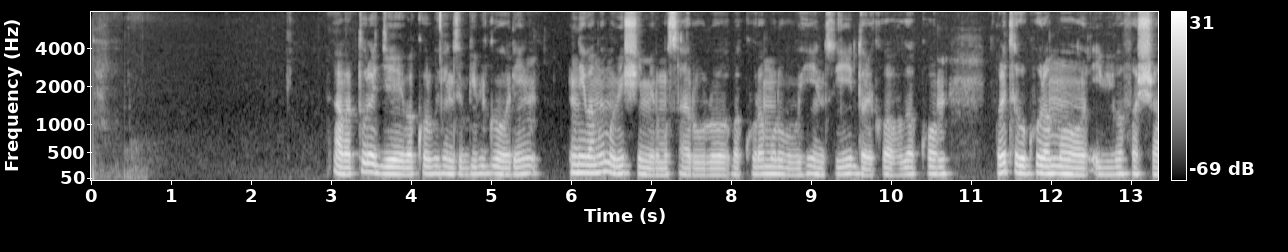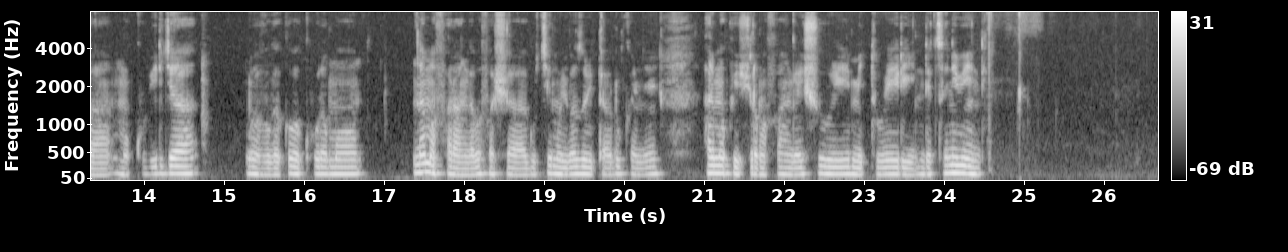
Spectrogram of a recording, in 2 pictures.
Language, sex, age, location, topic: Kinyarwanda, male, 25-35, Nyagatare, agriculture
